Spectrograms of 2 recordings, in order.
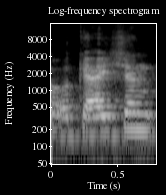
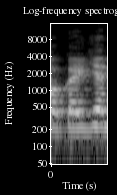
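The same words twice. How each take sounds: First: "occasion" read as "o-KAY-shun", with a soft sh; correct pronunciation. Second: "occasion" misread as "kay-jun", with a j sound; wrong pronunciation. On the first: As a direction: say "occasion" with sh, not j. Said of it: "इसको occasion पढ़ेंगे". ("occasion" को "ओकेशन" की तरह, श की आवाज़ से) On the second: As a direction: say "occasion" with j in place of sh. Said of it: "इसको occasion नहीं पढ़ेंगे". ("occasion" को "कईजन" की तरह, ज की आवाज़ से) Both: Shown as a demonstration.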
